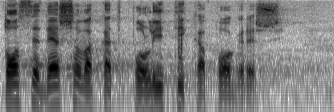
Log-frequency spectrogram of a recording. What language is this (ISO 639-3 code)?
srp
